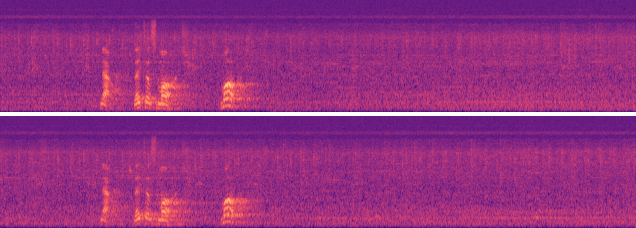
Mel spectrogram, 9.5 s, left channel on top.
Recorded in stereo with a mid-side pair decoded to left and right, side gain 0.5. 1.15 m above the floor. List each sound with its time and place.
1.5 s a man speaking: 25° left, 3 m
